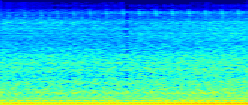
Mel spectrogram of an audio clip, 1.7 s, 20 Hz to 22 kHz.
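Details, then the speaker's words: BMW 116i E87 N45B16 1.6L petrol, cold, just after replacing both VANOS inlet and exhaust cam timing adjusters to cure a top-end rattle: smooth, quiet idle with even low hum, no rattles; oil pressure 75. "Okay. So, my feeling is that it is quieter."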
